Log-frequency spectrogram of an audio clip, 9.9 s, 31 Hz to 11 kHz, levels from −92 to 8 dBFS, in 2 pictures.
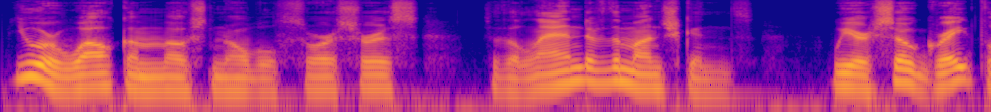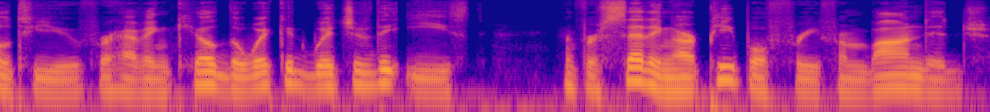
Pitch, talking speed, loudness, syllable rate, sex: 100 Hz, 210 wpm, -20 LUFS, 6.0 syllables/s, male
